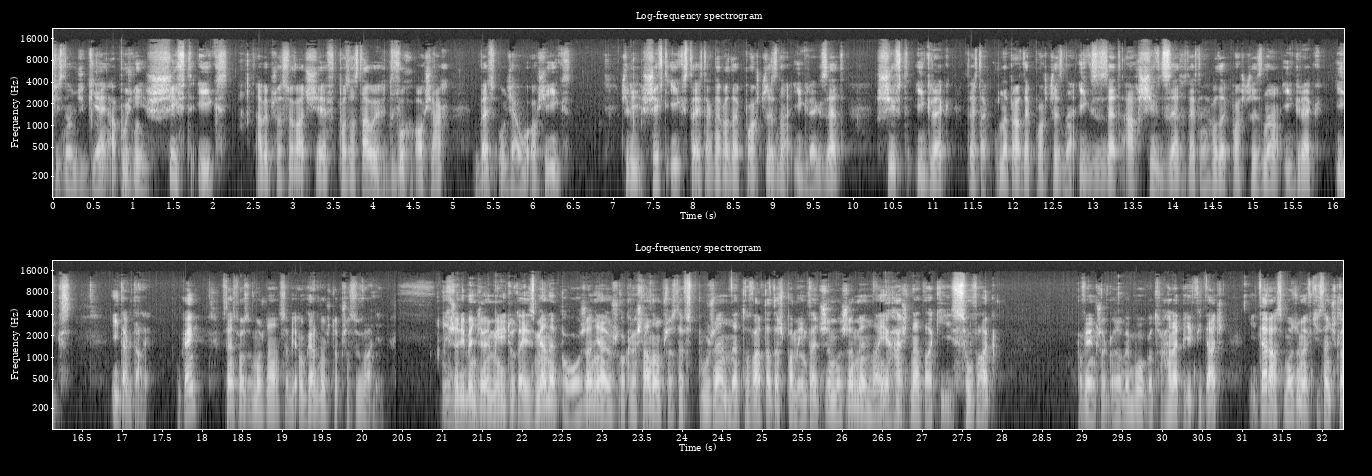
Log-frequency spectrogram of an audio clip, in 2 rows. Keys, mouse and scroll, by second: 0.4 g, 2.3 shift+x, 7.2 Escape, 18.5-20.0 middle drag, 20.1 middle click, 21.2 n, 23.9 click, 26.0 scroll up 1, 28.0-29.9 ctrl+middle drag, 31.3 click.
